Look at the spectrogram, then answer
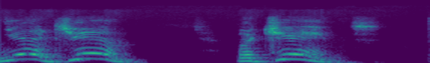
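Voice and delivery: high, stretched-out, sing-song yelled call. Retelling calling down the bar to a couple: retelling a yell. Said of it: "I yelled down".

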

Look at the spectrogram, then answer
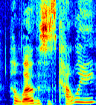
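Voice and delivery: put-on polite phone voice, high-pitched. Showing how she answers the phone to a client, fake phone voice. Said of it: "a fake voice".

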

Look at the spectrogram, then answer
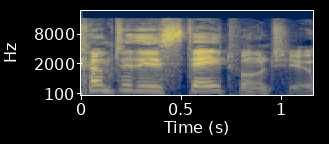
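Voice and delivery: very high, loud, fancy put-on brogue. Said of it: "They speak with a brogue there".

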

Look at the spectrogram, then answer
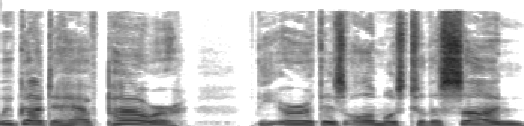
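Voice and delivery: high, begging, imploring pleading cry. A narrator reads a character's line aboard a ship that has lost power: pleading. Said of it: "the pleading voice of Kel Aaron".

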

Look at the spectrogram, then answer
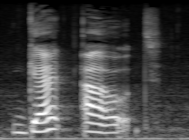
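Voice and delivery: put-on demonic shout. Telling a haunting story, retelling a demonic yell at the priest. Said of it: "a demonic voice yelled".

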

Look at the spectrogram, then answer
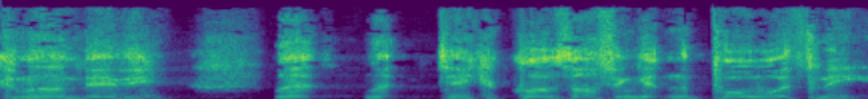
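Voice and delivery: mock stoned voice. Retelling Sean Waltman showing up at a house: imitating high Sean Waltman. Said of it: "high as kite, being like".

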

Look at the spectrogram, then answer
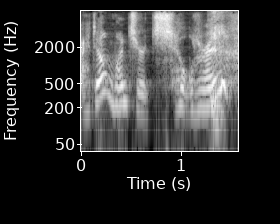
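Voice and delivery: play-acted, high, grossed-out, offended tone. Retelling a killer's reply to a man offering his children: imitating someone disgusted. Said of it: "So disgusted".

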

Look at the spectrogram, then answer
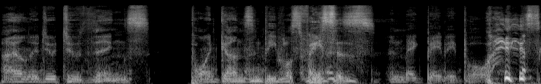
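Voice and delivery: low, deep, slow, deliberate voice. Retrying the joke about guns and baby boys: Clint Eastwood voice. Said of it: "I could have, like".

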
